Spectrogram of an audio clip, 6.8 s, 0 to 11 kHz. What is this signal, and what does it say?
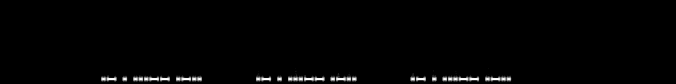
Morse code, heard as a keyed tone, about 47 wpm, 700 Hz. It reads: AE3L AE3L AE3L
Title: USA Call Signs - 4 Characters - Repeated 3x - 45wpm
